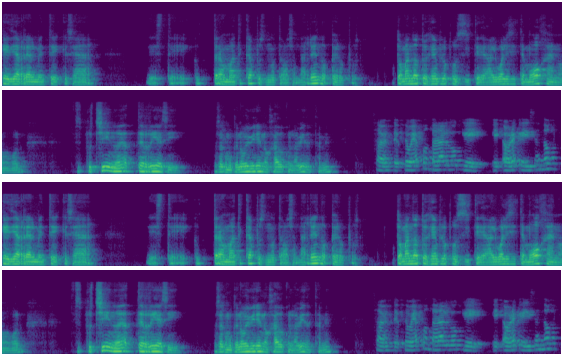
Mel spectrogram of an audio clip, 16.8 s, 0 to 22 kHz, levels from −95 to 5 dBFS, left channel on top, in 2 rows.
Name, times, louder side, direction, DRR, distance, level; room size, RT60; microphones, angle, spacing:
voice 1, 0.0-1.4 2.2-5.4 5.9-8.7 9.5-11.1 11.6-13.4, right 1 dB, 30° right, 0.8 m, -28 dB
voice 2, 14.0-16.7, left 2 dB, 85° left, 7.9 m, -42 dB
20.5 x 13.0 x 2.7 m
head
